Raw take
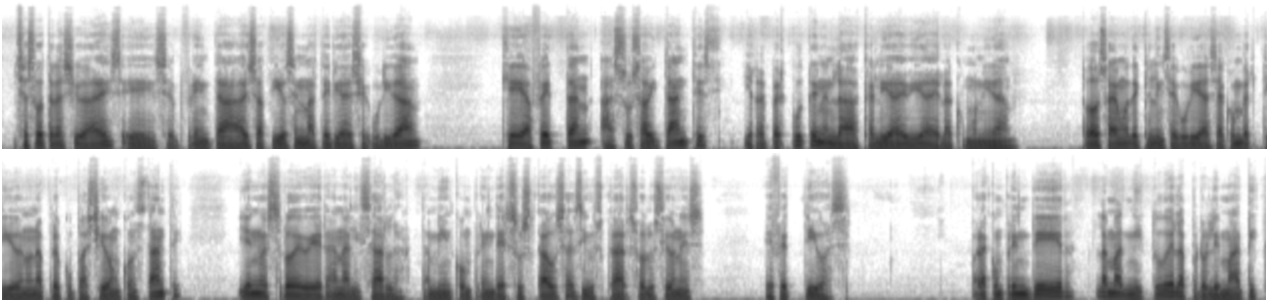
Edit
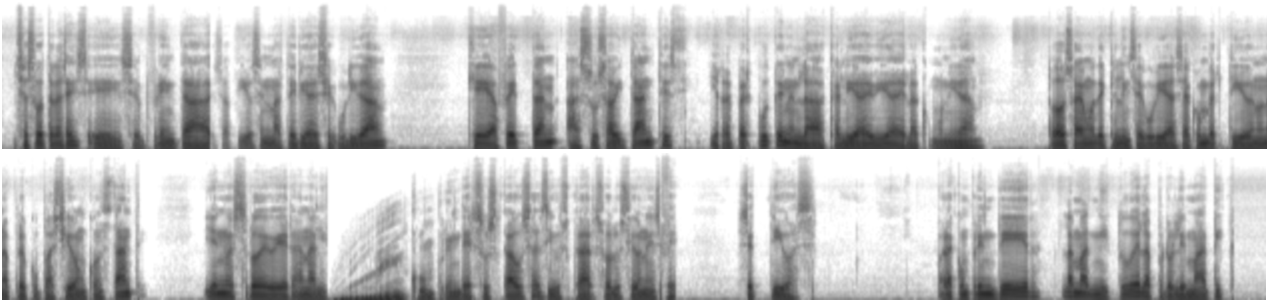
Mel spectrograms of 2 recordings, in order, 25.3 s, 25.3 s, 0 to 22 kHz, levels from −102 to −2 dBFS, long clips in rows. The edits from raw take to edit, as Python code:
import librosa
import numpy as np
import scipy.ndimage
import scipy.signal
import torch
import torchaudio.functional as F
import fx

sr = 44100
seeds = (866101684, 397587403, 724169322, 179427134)

y = fx.edit(x, sr, fx.cut(start_s=0.63, length_s=0.34),
    fx.fade_in_span(start_s=2.41, length_s=0.89),
    fx.fade_in_from(start_s=9.57, length_s=0.37, curve='qsin', floor_db=-13.0),
    fx.fade_in_from(start_s=14.35, length_s=0.84, floor_db=-23.5),
    fx.tape_start(start_s=16.22, length_s=1.37),
    fx.reverse_span(start_s=19.55, length_s=0.88), tone=tone)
